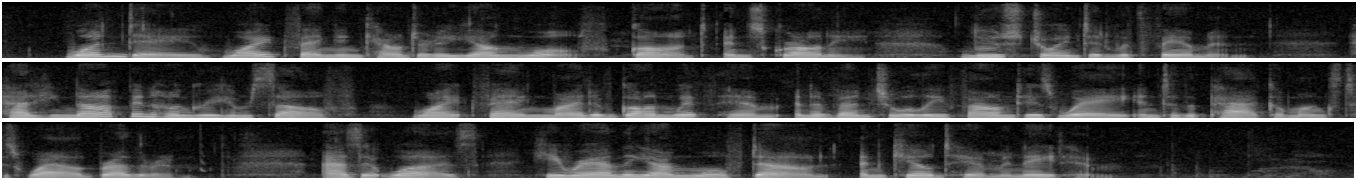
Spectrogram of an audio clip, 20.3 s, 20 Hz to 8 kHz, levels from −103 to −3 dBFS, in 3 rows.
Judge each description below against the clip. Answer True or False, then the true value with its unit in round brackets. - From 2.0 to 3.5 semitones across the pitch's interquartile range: False (4.5 semitones)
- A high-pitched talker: True (195 Hz)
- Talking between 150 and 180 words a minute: True (160 wpm)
